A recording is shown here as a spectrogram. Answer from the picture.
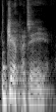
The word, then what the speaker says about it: jeopardy: Да, похоже на гепард, но это не гепард. Гепард будет cheetah. Ну, вот такой вот читер в английском. А это слово читается как jeopardy.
